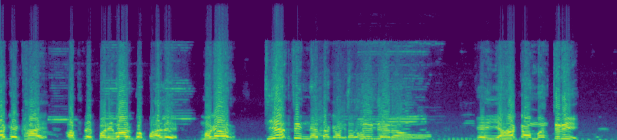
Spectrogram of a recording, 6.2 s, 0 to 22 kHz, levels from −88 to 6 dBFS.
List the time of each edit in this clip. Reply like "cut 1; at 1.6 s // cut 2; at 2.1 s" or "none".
cut 1; at 3.6 s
